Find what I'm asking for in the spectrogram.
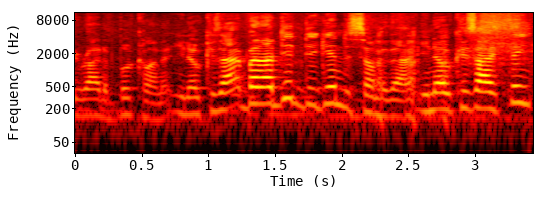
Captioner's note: laughing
